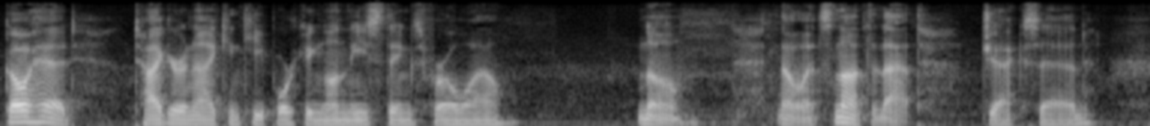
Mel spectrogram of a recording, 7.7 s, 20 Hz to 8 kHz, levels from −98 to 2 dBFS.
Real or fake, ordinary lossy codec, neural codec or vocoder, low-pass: fake; Opus, 64 kbps; codec, 16 kHz, 4 kbps, X-Codec, WavLM features, trained on Multilingual LibriSpeech; 7.2 kHz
